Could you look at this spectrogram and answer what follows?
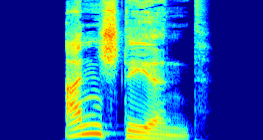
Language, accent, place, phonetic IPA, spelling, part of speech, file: German, Germany, Berlin, [ˈanˌʃteːənt], anstehend, adjective / verb, De-anstehend.ogg
- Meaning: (verb) present participle of anstehen; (adjective) pending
